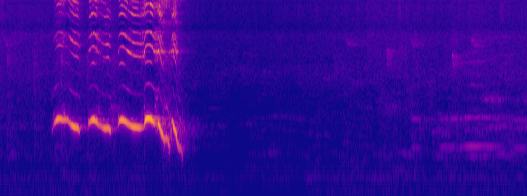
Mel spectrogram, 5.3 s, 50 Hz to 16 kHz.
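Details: A 21-year-old black-naped oriole, singing vigorously and suited as a tutor bird, gives one loud mellow whistled phrase rising and dipping several times before a steep drop, followed by near silence with faint distant tones.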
